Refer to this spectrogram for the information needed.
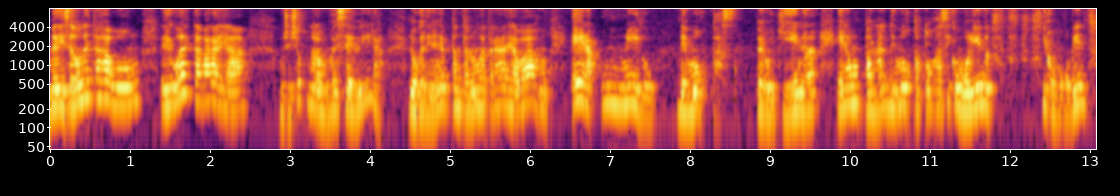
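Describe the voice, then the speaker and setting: Against noticeable background noise, a woman with a medium-pitched voice talks at a fairly quick pace with ordinary pitch variation. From Cuba. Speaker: comedian. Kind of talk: comedy monologue. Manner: humorous, lively.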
